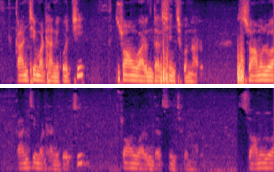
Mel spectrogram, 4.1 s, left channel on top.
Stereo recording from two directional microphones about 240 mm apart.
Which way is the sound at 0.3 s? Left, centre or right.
Left.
